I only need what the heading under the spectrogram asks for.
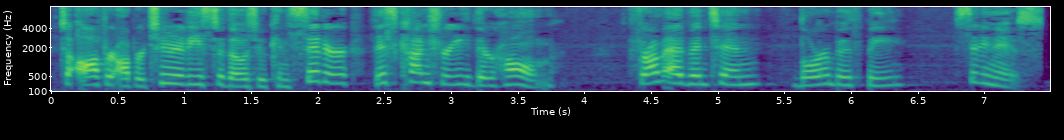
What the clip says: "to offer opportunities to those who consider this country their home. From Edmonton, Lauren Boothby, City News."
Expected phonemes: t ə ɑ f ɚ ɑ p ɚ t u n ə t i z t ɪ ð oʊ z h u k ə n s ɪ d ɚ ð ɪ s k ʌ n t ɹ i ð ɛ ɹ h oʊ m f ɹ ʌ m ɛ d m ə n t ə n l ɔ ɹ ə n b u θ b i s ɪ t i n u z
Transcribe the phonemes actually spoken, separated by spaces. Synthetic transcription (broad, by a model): t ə ɑ f ɚ ɑ p ɚ t u n ə t i z t ɪ ð oʊ z h u k ə n s ɪ d ɚ ð ɪ s k ʌ n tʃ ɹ i ð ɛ ɹ h oʊ m f ɹ ʌ m ɛ d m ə n t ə n l ɔ ɹ ə n b u θ b i s ɪ t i n u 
